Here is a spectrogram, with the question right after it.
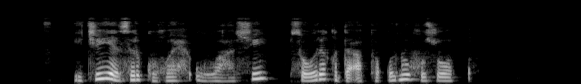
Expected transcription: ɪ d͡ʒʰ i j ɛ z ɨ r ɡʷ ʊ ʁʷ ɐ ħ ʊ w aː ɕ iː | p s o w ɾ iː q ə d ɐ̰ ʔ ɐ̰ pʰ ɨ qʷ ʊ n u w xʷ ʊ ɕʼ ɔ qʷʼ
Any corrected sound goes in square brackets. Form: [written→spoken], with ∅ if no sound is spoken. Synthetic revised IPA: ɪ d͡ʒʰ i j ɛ z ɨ r ɡʷ ʊ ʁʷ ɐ ħ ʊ w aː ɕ iː | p s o w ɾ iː q ə d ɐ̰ ʔ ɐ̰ pʰ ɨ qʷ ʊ n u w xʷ ʊ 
